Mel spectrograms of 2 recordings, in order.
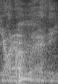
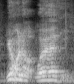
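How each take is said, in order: First: It is said in a whisper. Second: It is said in a normal voice.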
